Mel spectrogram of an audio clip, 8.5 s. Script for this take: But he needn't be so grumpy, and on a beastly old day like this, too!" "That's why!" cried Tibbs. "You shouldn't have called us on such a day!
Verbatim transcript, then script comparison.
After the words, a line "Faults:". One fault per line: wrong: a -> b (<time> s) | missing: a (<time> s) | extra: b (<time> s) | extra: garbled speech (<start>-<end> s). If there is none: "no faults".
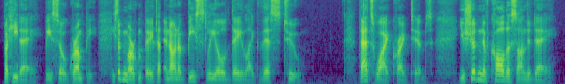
But he day be so grumpy, [garbled] and on a beastly old day like this, too!" "That's why!" cried Tibbs. "You shouldn't have called us on a day!
Faults:
wrong: needn't -> day (0.2 s)
extra: garbled speech (1.7-2.4 s)
missing: such (7.9 s)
